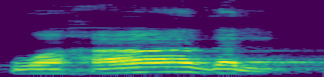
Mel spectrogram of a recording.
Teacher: हा की आवाज़ भारी होगी और ज़ाल की आवाज़ बारीक होगी। वहाज़ल, ये दोनों अलिफ को नहीं पढ़ा जा रहा, ज़ाल को लाम के साथ मिलाकर वहाज़ल, ज़ल ज़ल बोलना है, ज़ल नहीं।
